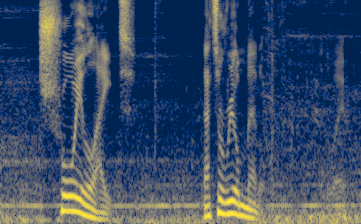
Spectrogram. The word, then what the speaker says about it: Troilite: Trollite. I always say it wrong. Troilite.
